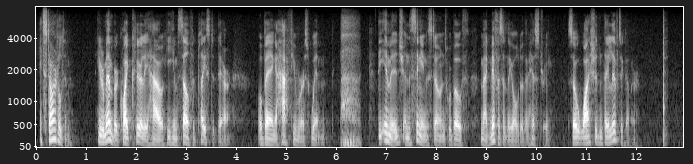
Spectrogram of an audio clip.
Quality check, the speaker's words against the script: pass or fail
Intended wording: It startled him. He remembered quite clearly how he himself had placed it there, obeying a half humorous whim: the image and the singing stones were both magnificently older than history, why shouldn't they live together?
fail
